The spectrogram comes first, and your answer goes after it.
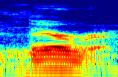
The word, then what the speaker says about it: Thera: Okay, Thera. That's how you pronounce it.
